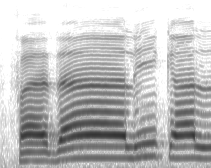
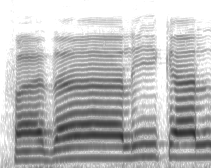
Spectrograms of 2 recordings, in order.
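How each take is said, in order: The two takes are said the same way.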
